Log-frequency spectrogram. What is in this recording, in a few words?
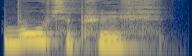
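"waterproof", British English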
